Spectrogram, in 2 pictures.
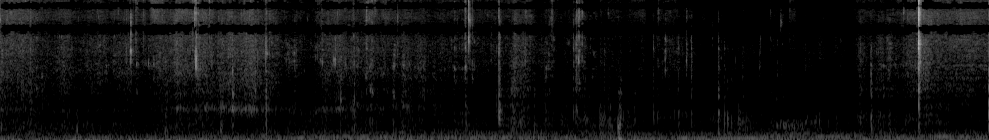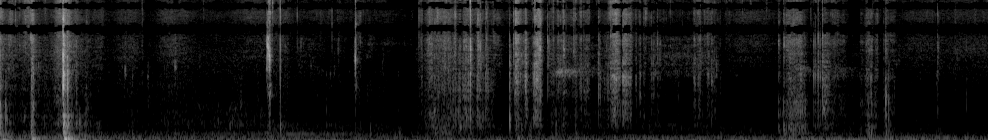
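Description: Eating fried chicken: crunching and chewing with scattered small clicks, and scraping and rustling from handling a foam takeout box. A cluster of sharp knocks comes about ten seconds in.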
